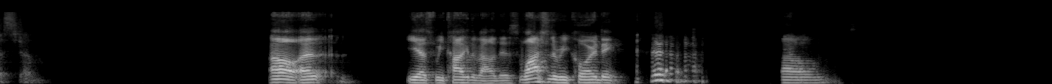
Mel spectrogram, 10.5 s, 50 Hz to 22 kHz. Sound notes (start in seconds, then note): 6.4 laughter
